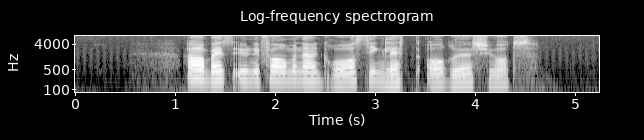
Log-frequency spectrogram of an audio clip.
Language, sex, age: Norwegian, female, 52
